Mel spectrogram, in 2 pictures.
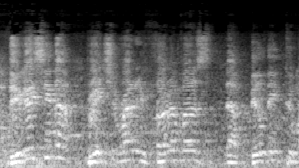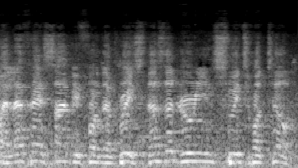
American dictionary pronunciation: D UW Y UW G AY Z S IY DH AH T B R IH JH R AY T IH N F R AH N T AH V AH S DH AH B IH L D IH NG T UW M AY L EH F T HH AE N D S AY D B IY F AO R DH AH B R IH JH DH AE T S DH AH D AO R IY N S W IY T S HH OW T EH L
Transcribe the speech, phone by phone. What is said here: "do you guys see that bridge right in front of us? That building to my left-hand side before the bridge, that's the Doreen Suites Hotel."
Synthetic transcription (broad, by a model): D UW Y UW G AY S IY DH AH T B R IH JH R AY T IH N F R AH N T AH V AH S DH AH B IH L D IH NG T UW M AY L EH F T HH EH D S AY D B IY F AO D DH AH B R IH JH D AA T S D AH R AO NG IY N S W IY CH HH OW T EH L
